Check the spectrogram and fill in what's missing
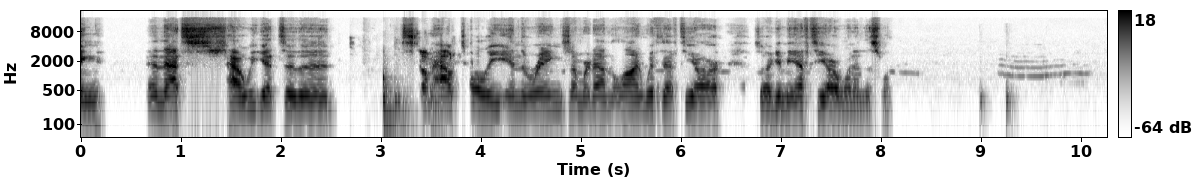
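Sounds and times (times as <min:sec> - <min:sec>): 
speech: 0:00.0 - 0:08.2
cat chirping and meowing: 0:08.1 - 0:10.2.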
